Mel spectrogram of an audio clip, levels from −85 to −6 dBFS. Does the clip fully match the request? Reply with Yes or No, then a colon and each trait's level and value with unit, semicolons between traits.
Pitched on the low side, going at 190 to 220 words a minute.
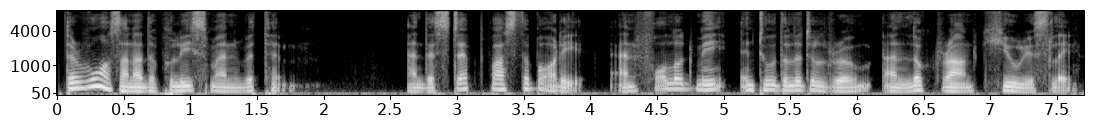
No: low, 115 Hz; average, 180 wpm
